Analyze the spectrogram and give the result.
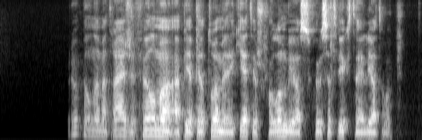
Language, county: Lithuanian, Telšiai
